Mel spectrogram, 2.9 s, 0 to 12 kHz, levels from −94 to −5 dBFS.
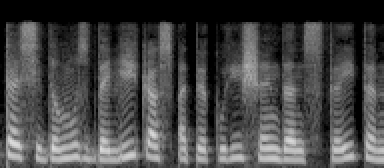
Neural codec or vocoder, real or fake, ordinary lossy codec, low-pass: codec, 16 kHz, 0.5 kbps, FunCodec, trained on Chinese and English, 25 frames a second; fake; MP3, 48 kbps; 7.2 kHz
